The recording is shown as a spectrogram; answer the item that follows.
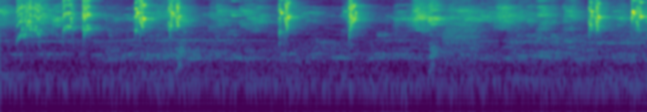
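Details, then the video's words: Young lovebird learning to sing, a lure recording meant to prompt a reply: bursts of sharp, high chirps and squeaky twitters in short clusters, separated by brief pauses, with a faint steady hum beneath. "Pancingan Lovebird Paud Belajar Bunyi"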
